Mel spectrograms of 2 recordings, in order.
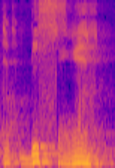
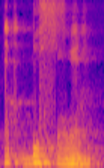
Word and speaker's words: Abdus Somad: Kalau translasi Indonesia Abdus Somad bacanya, tapi tulisnya banyak Abdul Somad. Cara bacanya Abdus Somad.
